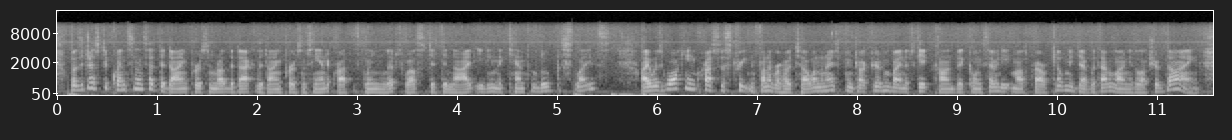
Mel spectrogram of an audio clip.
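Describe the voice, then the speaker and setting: A man's medium-pitched voice, very fast and lively in intonation, with hardly any pauses and noticeable background noise. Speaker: amateur reader. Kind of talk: reading aloud. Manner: halting.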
